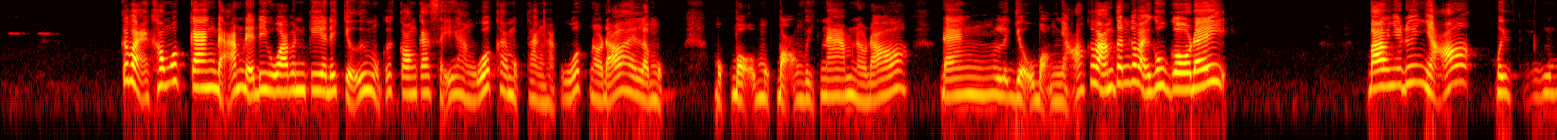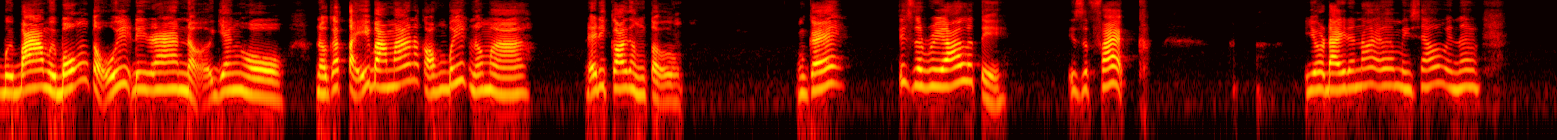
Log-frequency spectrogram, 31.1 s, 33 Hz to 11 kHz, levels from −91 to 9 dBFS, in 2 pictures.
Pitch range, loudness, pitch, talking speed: 225-305 Hz, -21 LUFS, 260 Hz, 175 wpm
